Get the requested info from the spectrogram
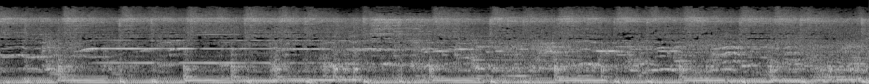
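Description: Live rock band playing an instrumental passage: electric guitar over a drum kit, loud and steady, with long held guitar notes and a regular beat.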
